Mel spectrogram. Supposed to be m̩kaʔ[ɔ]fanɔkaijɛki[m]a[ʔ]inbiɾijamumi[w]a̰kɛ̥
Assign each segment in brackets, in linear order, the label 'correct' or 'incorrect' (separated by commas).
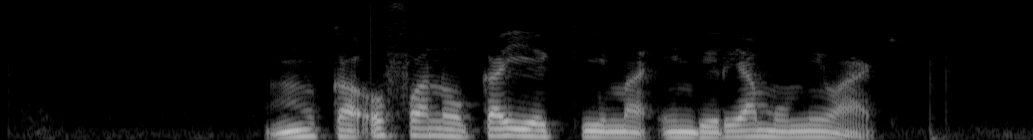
correct, correct, correct, correct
